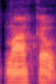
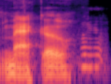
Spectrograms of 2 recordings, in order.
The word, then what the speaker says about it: Mako: At the early scenes, Raleigh says Macco correctly, but in the last few scenes, he consistently says Maco.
